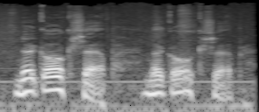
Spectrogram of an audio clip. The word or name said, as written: nekoksep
